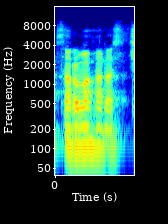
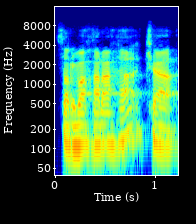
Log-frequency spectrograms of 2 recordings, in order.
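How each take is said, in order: First: The words join with an sh sound before ca. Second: The visarga h is sounded before a separate ca.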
